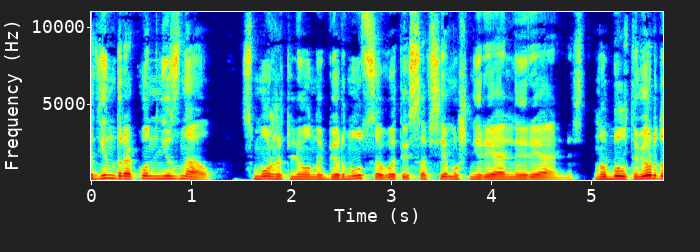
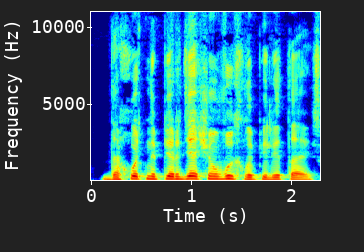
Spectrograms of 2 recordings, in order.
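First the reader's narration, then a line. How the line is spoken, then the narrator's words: Plain. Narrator (Russian): сказал Виктор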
